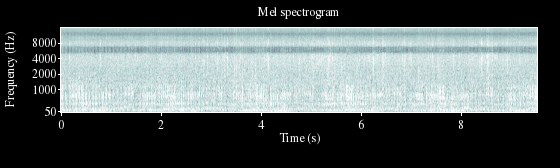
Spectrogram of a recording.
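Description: An indoor bike trainer whirs steadily.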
